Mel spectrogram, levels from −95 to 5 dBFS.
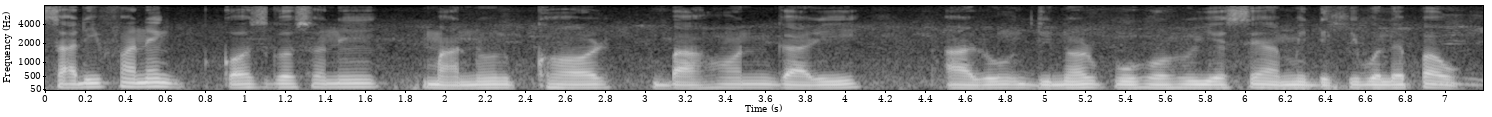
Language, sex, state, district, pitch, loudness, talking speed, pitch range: Assamese, male, Assam, Sonitpur, 110 Hz, -16 LUFS, 115 wpm, 105-120 Hz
